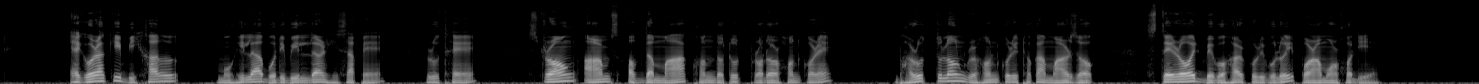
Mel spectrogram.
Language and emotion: Assamese, neutral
